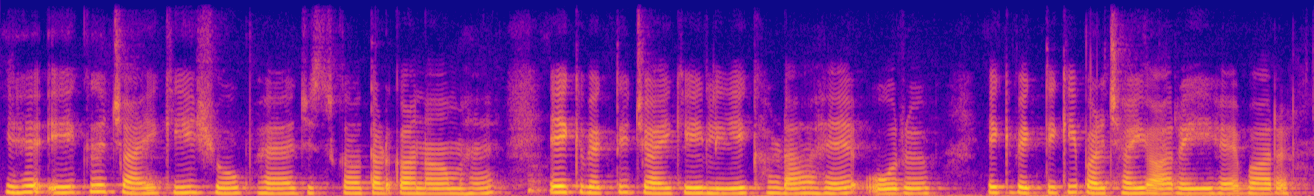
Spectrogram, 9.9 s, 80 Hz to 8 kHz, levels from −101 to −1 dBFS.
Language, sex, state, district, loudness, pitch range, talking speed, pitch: Hindi, female, Rajasthan, Jaipur, -17 LUFS, 205-230 Hz, 160 wpm, 215 Hz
